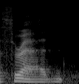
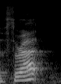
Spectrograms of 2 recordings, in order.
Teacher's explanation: for thread, I held the vowel a little longer, and for threat, the vowel was a little shorter. So that just has to do with voiced sounds have a longer vowel if there's a voiced consonant at the end, and voiceless have a shorter vowel if there's a voiceless consonant at the end.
